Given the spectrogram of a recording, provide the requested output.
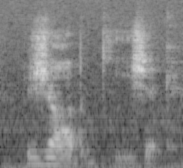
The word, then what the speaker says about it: Shabogesic: and now it's pronounced Shabogesic. And so the first sound in there is a zh sound. It's like a white noise sound, or in the word Asia.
